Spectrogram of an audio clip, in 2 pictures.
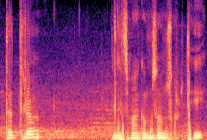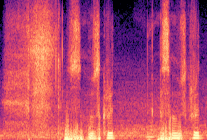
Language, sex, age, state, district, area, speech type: Sanskrit, male, 18-30, Maharashtra, Chandrapur, rural, spontaneous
